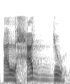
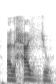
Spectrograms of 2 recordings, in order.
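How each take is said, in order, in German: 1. Das j ist ein hartes, stark gepresstes dj. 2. Das j ist ein weiches zh wie im Französischen. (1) "das arabische Wort für die Pilgerfahrt ist Al-Hajju" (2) "Und wir sagen nicht Al-Hajju"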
